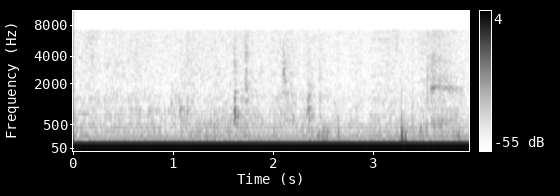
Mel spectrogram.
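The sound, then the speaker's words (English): An alarm clock ticks steadily, its sharp, regular clicks repeating over a faint background hiss, with no voices present. “We have that happen to us just about every morning, except we use an alarm clock.”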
